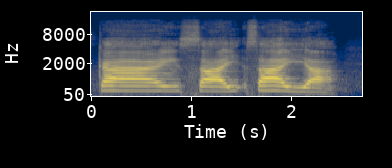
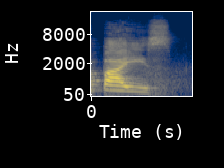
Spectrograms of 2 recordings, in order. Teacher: Em que o I é a segunda vogal e é tônica.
